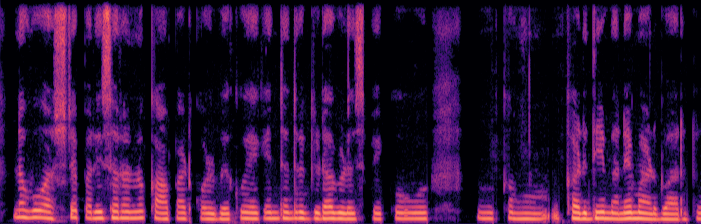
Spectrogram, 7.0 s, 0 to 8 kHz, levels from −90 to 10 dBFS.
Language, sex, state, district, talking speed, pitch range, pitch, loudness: Kannada, male, Karnataka, Mysore, 100 wpm, 200-220 Hz, 210 Hz, -16 LUFS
